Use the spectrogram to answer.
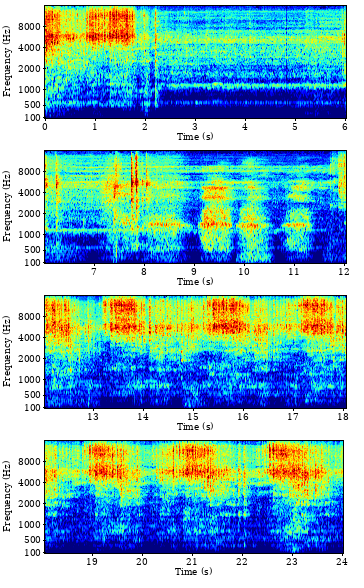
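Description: An electric mixer runs at medium speed, beating wet ingredients in a bowl while being moved in circles: a faint, steady mechanical whir with rattling, grinding fluctuations throughout and no talk.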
